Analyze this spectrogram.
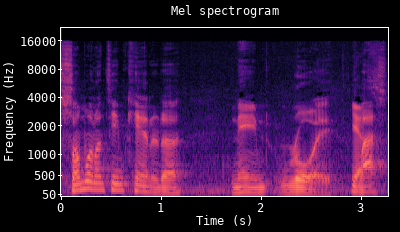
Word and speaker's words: Roy: There's someone on Team Canada named Roy, last name R-O-Y. Correct. He pronounces it Roy, and some people in Quebec are unhappy he doesn't pronounce it the French way.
